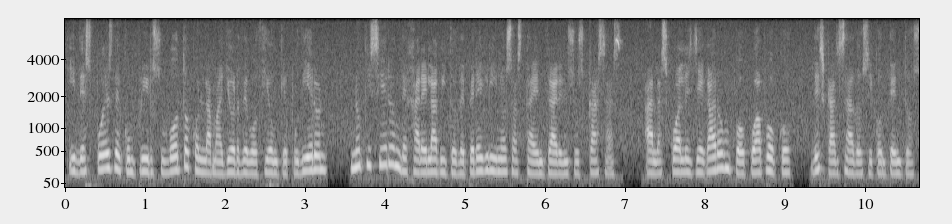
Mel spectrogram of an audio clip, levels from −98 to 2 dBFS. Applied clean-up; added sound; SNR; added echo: none; Water; 20 dB; none.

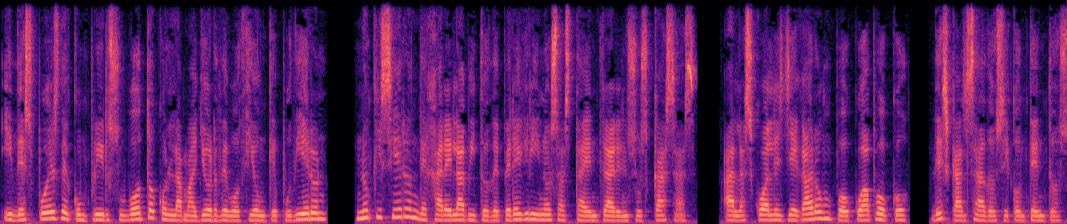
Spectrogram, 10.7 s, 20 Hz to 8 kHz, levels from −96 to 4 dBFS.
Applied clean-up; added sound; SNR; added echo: none; none; none; none.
